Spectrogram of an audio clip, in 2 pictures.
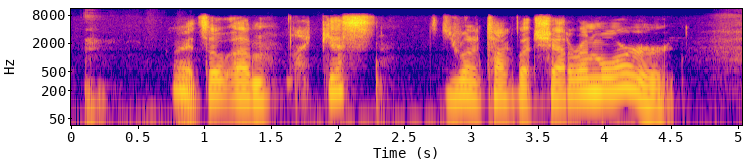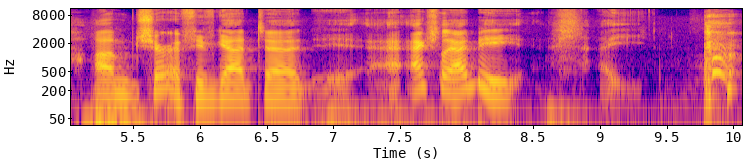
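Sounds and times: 
person clearing throat: 0:00.0 - 0:00.3, 0:09.8 - 0:10.0
person coughing: 0:00.0 - 0:00.3, 0:09.8 - 0:10.0
speech: 0:00.8 - 0:04.6, 0:05.2 - 0:10.0.

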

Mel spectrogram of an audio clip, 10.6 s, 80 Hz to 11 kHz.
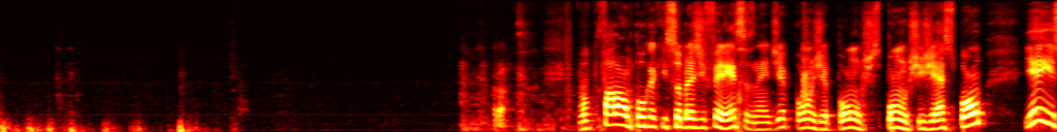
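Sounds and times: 
low thumps and knocks of an electric fan being turned away: 0:00.0 - 0:02.4
speech: 0:05.8 - 0:10.5.

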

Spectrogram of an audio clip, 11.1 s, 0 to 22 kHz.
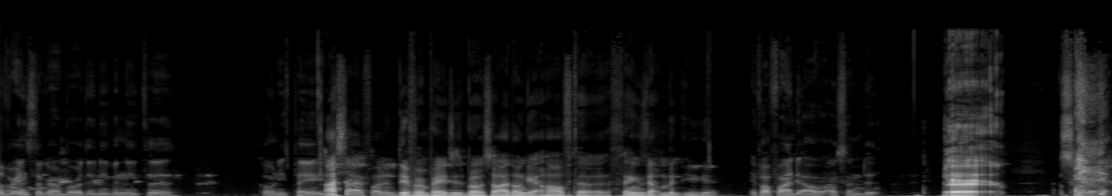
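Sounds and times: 
speech: 0:00.0 - 0:01.9, 0:02.6 - 0:09.9, 0:10.6 - 0:11.1
loud burps into a microphone as a mic test: 0:09.4 - 0:10.0.

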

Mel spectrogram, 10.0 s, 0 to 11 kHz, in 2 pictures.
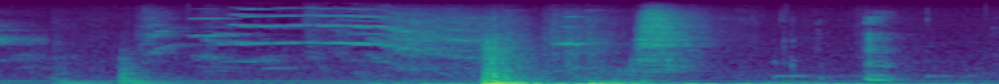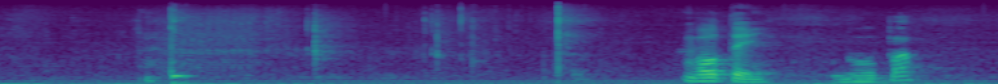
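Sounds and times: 
door squealing on its hinges and swinging shut with a thud: 0:00.3 - 0:03.4
speech: 0:08.5 - 0:09.7.

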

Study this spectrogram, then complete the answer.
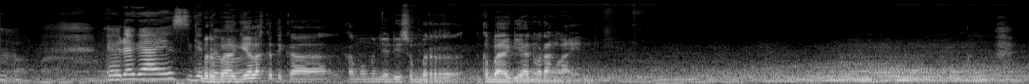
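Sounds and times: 
loud modified motorcycle engine revving: 0:00.9 - 0:10.2
speech: 0:01.1 - 0:06.2.

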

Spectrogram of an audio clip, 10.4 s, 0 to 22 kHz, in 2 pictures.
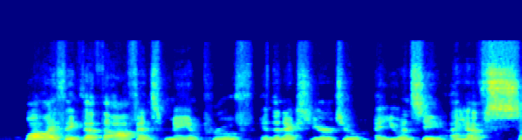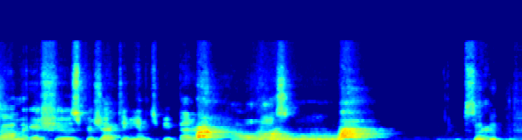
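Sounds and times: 
speech: 0:00.3 - 0:08.9, 0:09.9 - 0:10.4
puppy barking: 0:07.2 - 0:09.2.

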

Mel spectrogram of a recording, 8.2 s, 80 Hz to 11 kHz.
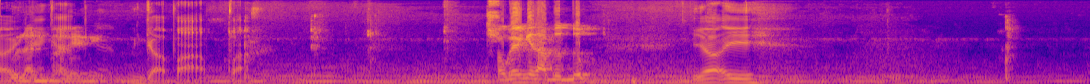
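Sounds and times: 
speech: 0:00.0 - 0:02.4, 0:03.6 - 0:04.6, 0:05.2 - 0:05.9
motorcycle engine droning and revving outside at night: 0:00.0 - 0:08.1.

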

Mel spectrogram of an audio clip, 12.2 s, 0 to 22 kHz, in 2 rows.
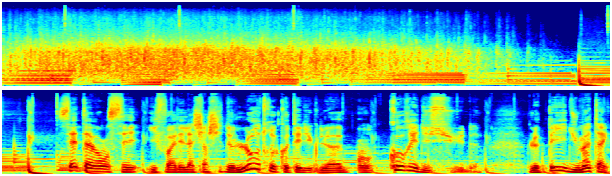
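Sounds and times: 
crowd applauding: 0:00.0 - 0:05.4
upbeat music: 0:00.0 - 0:12.1
speech: 0:06.8 - 0:12.1.

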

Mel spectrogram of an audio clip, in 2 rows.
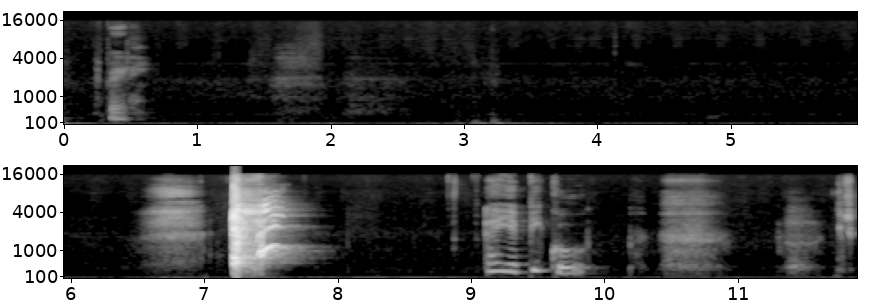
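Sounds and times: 
speech: 0:00.4 - 0:00.7, 0:09.3 - 0:10.0
sneeze: 0:07.2 - 0:07.8.

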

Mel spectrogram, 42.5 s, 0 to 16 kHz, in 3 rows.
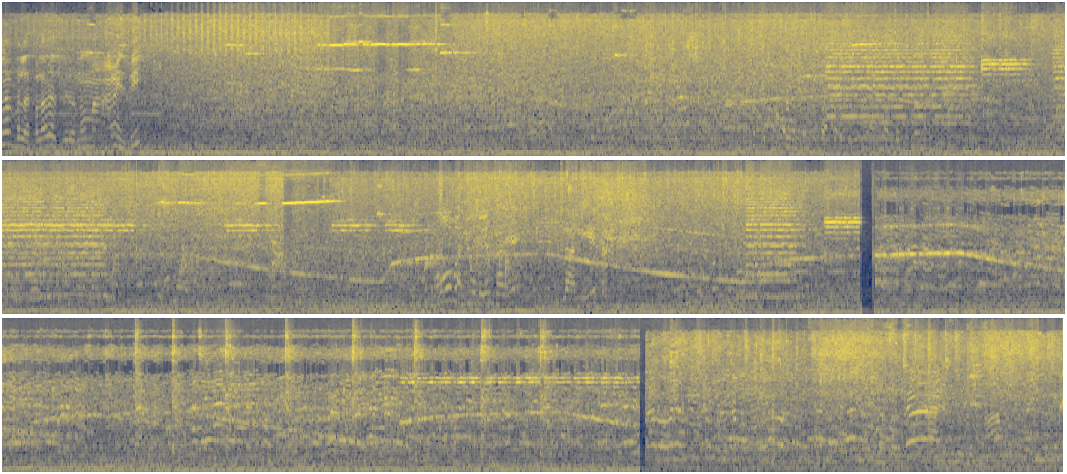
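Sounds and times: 
busy street noise: 0:00.0 - 0:42.5
police patrol car sirens wailing: 0:00.0 - 0:42.5
speech: 0:00.2 - 0:02.1
murmuring crowd: 0:01.0 - 0:25.1, 0:25.8 - 0:42.5
honking horns in busy street: 0:02.0 - 0:19.0, 0:24.0 - 0:25.8, 0:33.3 - 0:36.9.

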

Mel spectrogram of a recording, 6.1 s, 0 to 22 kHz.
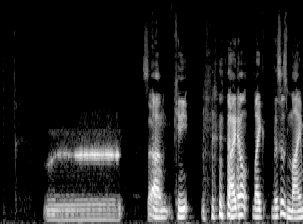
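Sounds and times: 
person humming a low buzzing hum: 0:00.9 - 0:02.4
person whistling a steady high whistle: 0:01.1 - 0:02.5
speech: 0:02.9 - 0:06.0.

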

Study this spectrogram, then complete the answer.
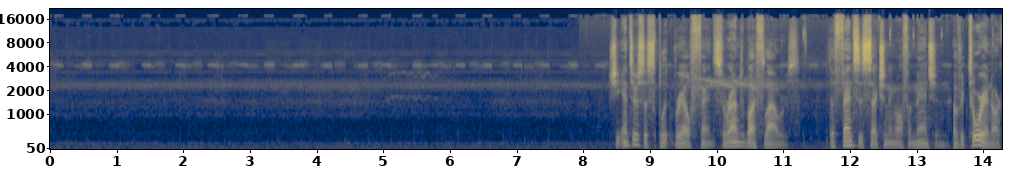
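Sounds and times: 
crickets chirping at night: 0:00.0 - 0:14.2
speech: 0:08.4 - 0:14.2.

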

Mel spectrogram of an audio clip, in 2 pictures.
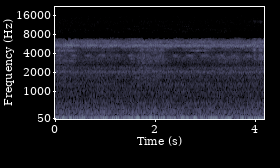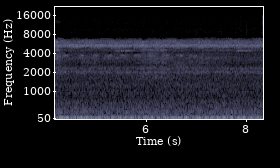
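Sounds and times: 
cicadas and crickets chirping at night among trees: 0:00.0 - 0:08.3
low hum: 0:00.0 - 0:08.3.

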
